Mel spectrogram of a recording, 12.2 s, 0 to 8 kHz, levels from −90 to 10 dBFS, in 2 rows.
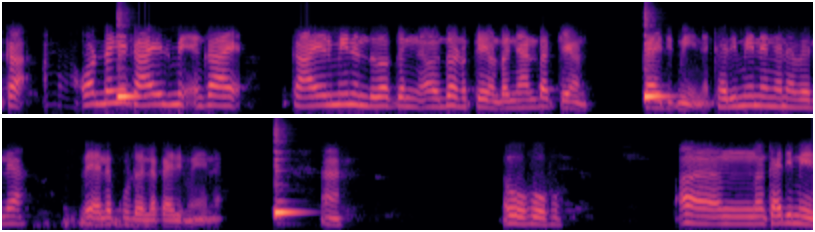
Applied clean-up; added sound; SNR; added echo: neural mask model DeepFilterNet 3.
